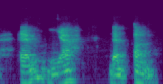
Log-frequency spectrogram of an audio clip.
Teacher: aliran udara betul-betul tertutup melalui rongga mulut, aliran udaranya dialirkan melalui rongga hidung, sehingga kita sebut sebagai bunyi nasal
